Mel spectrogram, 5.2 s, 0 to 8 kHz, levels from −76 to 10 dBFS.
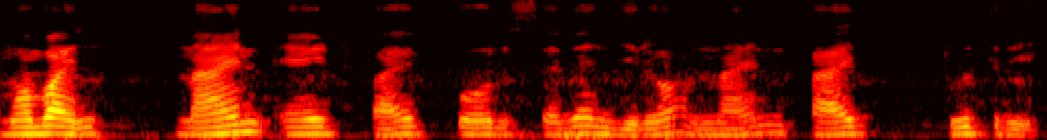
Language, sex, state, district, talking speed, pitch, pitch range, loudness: Bengali, male, Assam, Hailakandi, 135 wpm, 145 Hz, 130-155 Hz, -24 LUFS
